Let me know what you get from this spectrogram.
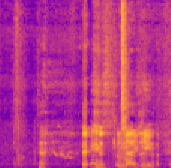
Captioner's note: laughing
